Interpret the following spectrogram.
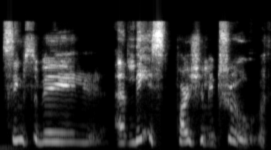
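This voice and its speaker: An older man from Guatemala, a guest in a casual video interview, speaking in a measured, reflective way. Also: very high voice, animated, creaky, no echo.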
